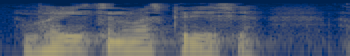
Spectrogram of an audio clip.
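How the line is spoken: Affectionate reply. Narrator (Russian): ласково ответила Марья Егоровна

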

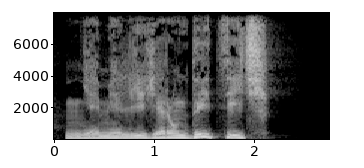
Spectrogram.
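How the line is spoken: Rough objection. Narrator (Russian): Грубо возразил главарь

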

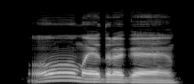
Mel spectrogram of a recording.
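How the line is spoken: Snide drawl. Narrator (Russian): протянула с ехидной улыбкой Люда

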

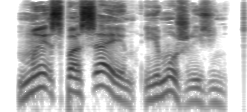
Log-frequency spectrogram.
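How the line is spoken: Calm. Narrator (Russian): спокойно ответил я

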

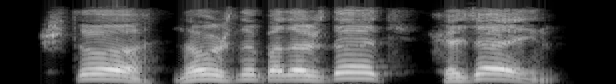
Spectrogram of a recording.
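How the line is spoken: Shout. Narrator (Russian): крикнул шофер

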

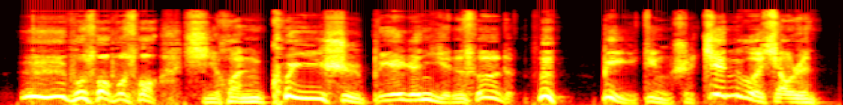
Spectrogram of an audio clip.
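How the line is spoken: Loud. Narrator (Chinese): 蝴蝶花大声说

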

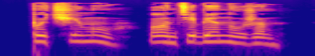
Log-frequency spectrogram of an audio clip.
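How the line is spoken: Hoarse whisper. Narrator (Russian): хрипло шепчу я

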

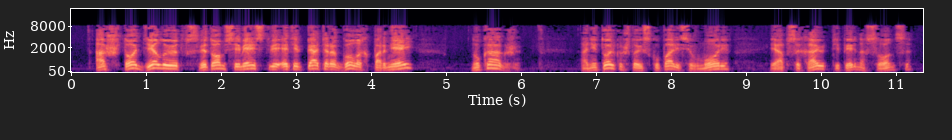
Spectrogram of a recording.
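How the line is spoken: Calm answer. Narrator (Russian): спокойно ответил Микеланджело

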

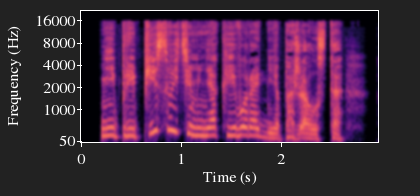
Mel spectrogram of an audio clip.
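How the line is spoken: Indignant. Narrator (Russian): возмущенно говорит Сидзука

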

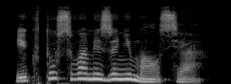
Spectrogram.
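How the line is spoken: Irritated, cold question. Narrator (Russian): Вся любезность испарилась, и правитель раздраженно спросил

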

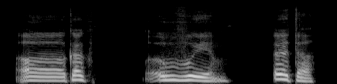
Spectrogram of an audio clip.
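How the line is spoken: Breathed out. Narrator (Russian): выдохнул Ларс

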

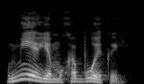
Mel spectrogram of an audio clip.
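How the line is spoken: Hurt squeak, young boy. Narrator (Russian): обиженно пискнул младший мальчик

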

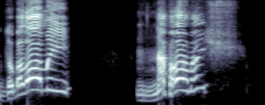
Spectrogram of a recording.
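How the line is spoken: Furious yelling. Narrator (Russian): Кабр Гвин бешено заорал

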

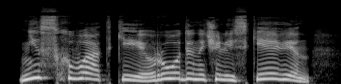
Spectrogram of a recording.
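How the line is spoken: Tearful exclamation. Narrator (Russian): воскликнула она сквозь слезы

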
